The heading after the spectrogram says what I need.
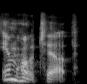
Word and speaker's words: Imhotep: it in hieroglyphics but how it's been pronounced uh traditionally is imhotep and he is more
